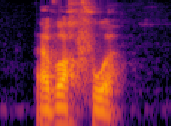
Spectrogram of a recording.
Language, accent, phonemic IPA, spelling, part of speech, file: French, France, /a.vwaʁ fwa/, avoir foi, verb, LL-Q150 (fra)-avoir foi.wav
- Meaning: to have faith in, to believe in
